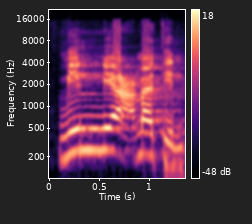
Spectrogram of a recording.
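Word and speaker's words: مِنْ نِعْمَةٍ: Maka cara membacanya adalah ditahan, didengungkan 2 harokat, yaitu bunyinya min ni'matin.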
